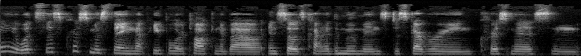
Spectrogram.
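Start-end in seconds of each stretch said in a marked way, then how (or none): none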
